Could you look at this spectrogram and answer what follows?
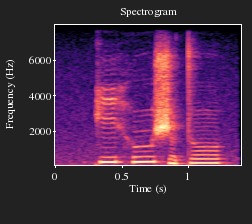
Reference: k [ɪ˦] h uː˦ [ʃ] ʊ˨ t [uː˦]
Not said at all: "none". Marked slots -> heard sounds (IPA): i˦, ʃ, oː˦

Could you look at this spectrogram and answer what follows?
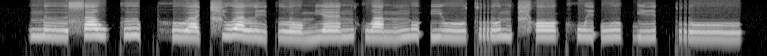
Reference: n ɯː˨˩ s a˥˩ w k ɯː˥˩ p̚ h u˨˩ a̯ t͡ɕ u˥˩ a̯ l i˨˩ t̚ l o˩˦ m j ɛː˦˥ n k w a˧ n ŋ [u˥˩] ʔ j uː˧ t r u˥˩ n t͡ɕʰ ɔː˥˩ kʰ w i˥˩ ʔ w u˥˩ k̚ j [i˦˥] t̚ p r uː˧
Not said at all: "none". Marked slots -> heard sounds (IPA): u˥˩, i˦˥

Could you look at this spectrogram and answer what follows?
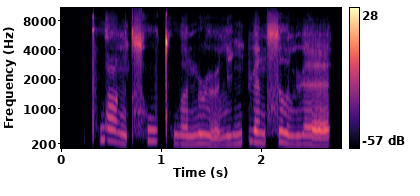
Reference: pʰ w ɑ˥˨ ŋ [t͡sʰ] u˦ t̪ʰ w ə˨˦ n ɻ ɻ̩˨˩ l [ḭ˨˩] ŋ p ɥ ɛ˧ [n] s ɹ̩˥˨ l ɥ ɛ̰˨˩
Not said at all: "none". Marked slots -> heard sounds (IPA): t͡sʰ, i˨˦, n

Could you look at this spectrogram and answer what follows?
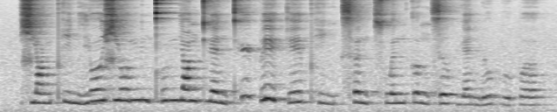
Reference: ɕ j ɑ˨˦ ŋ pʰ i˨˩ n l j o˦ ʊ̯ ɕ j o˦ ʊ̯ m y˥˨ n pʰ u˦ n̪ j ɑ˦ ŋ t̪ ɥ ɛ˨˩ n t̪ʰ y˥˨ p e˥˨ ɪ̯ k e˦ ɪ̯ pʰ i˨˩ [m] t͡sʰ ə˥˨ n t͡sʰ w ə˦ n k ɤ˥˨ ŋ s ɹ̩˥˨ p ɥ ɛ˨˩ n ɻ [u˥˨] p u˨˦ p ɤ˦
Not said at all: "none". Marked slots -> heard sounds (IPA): ŋ, u˥˨

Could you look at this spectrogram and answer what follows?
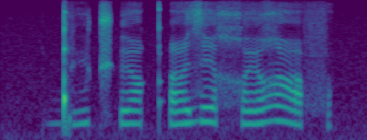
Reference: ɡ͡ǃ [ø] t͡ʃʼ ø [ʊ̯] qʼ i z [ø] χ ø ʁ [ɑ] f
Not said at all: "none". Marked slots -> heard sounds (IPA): y, ə̯, e, ɑ

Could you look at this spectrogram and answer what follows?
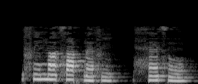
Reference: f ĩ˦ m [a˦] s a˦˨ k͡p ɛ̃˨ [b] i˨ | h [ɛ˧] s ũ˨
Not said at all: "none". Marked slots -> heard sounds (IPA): ã˦, f, ɛ̃˧

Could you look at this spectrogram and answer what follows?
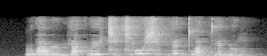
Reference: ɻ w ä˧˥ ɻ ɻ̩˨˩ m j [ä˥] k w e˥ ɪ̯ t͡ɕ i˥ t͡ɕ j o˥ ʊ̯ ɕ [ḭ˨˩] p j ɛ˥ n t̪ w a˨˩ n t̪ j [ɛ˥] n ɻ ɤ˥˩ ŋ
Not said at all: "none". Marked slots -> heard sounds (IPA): ä˥˩, i˥˩, ɛ˥˧

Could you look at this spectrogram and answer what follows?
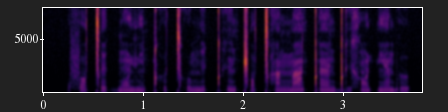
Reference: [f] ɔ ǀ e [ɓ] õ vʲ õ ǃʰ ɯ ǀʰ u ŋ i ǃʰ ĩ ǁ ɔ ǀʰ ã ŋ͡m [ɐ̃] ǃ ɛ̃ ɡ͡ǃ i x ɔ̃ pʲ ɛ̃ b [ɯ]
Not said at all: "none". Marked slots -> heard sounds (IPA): f, ɡ͡b, ã, ɯ

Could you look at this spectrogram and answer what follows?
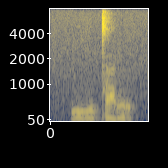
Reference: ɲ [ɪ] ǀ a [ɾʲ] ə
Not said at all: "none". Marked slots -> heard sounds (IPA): ɪ, ɾ

